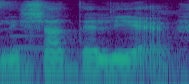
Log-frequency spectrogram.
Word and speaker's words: Le Chatelier: at this principle principle I think the name is actually pronounced as Le chatelier because he is a French uh scientist okay principle states that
